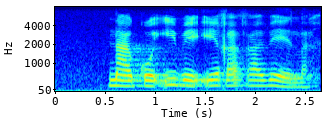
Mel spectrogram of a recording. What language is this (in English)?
Northern Sotho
